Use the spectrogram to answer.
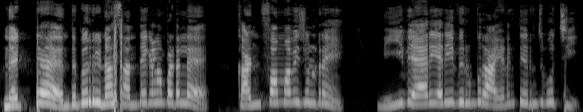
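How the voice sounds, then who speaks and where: A voice actor playing a suspicious, dramatic young wife in a comic cartoon, wailing and accusing through a pitch-shifted cartoon voice. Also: brisk, background noise. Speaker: cartoon character.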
